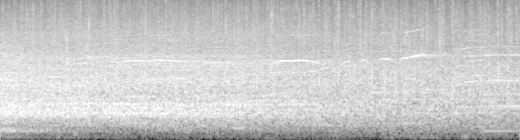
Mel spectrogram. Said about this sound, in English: And the reason I pointed out, and I think we should all give him a really round of applause, because not only it takes guts to work with …, but it takes even more guts to get married like he did last week in Florida to his lovely wife,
